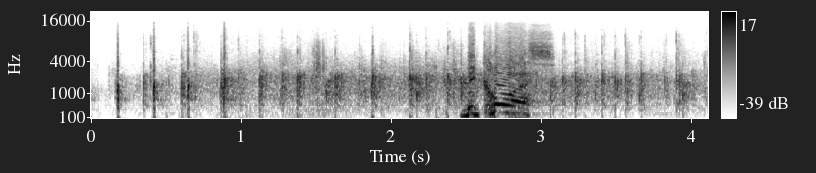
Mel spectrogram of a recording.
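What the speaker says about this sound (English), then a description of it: "I want to say give yourself a round of applause." An audience of parents applauds at a school speech event, a loud burst of dense clapping that carries through while someone speaks over it and a cheer rises briefly near the end.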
